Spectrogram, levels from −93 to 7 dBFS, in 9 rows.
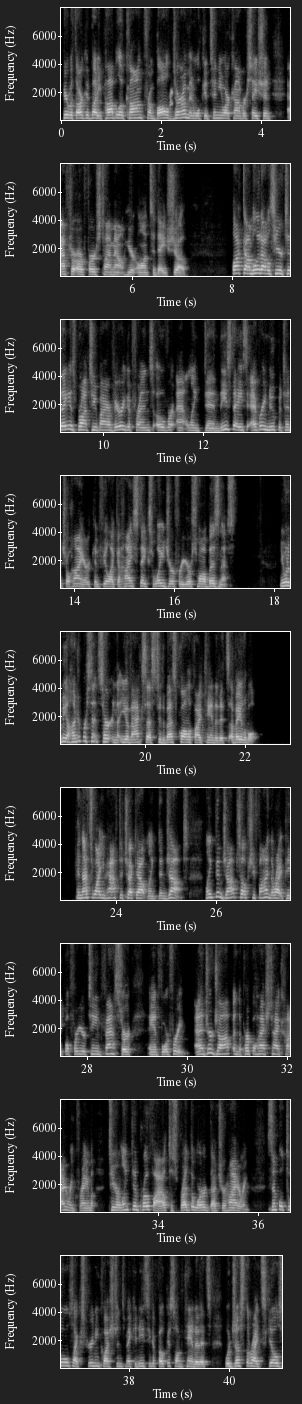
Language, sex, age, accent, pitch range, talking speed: English, male, 30-49, American, 180-225 Hz, 200 wpm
